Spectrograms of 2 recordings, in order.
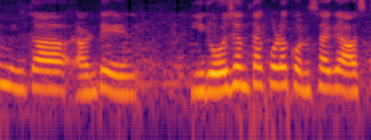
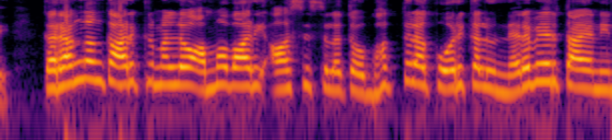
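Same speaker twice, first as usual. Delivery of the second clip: crisp studio news anchor delivery; news read; 5 dB louder than usual. Acted. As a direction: read it like a TV bulletin. Anchor reads news bulletin.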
